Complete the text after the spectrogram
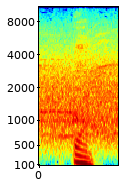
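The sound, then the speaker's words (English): Steady clapping fills the whole moment, a dense wash of applause, with a short voiced shout or cheer rising briefly over it midway. “Round of applause for Des.”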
